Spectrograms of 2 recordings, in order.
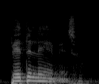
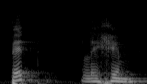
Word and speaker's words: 베들레헴: 그 베들레헴에서, 그렇죠? 아이가 태어나는 거죠. 엄격하게 히브리말을, 우리말은 베들레헴 그러는데 엄격한 히브리말 발음은 벳레헴, 삼음절이에요.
